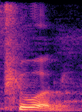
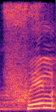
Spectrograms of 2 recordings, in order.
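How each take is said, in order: First: The f is followed by a 'yoo' glide. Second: The f goes straight into an 'ee' vowel. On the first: The speaker calls it right. "But this is फ्यूल" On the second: The speaker calls it wrong. "This is not फील"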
